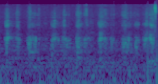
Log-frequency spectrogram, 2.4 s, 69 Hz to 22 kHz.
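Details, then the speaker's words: Genuine Wera KK25 spring mechanism, compared with a knock-off: light, quick, crisp clicks with no scraping. It has a much stronger spring that does not rub like the counterfeit's does. Finding: normal spring mechanism. "a much stronger spring and it's not rubbing like this one is"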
